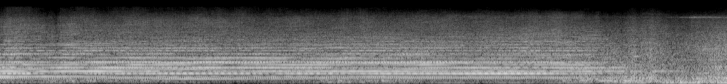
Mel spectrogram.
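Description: A train horn blares loudly and steadily, then stops.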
